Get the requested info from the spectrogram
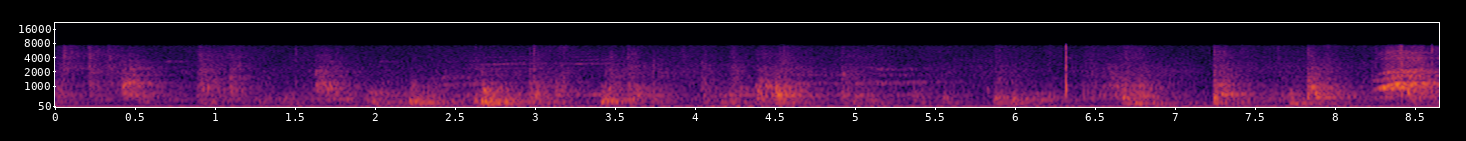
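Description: Irregular knocks and thuds, with a single sharp click about six seconds in.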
